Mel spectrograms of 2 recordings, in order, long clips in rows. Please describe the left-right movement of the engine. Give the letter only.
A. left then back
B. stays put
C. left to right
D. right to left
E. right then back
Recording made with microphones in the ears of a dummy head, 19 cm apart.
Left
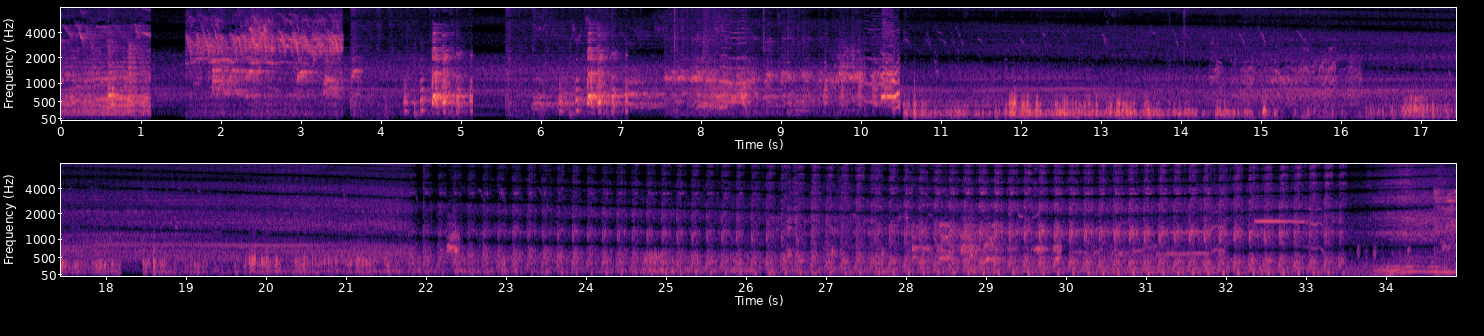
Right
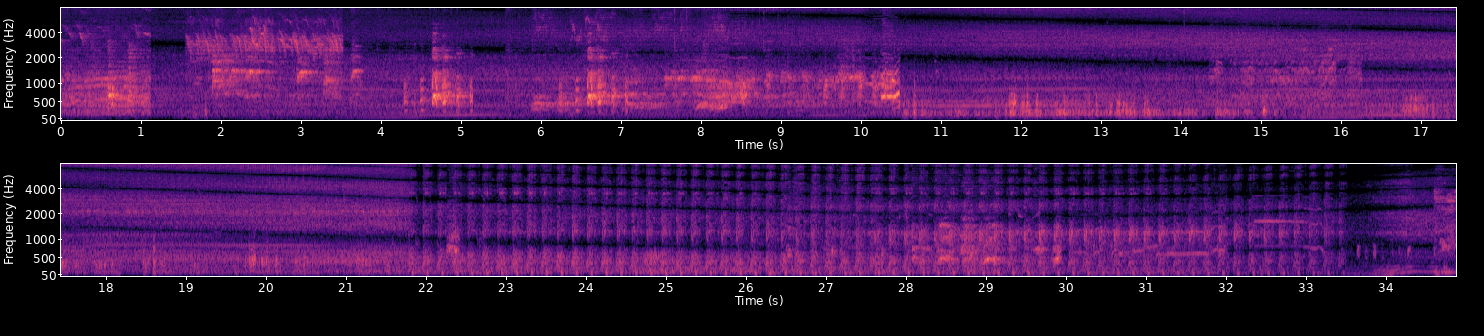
D.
